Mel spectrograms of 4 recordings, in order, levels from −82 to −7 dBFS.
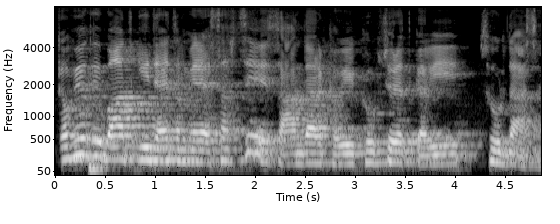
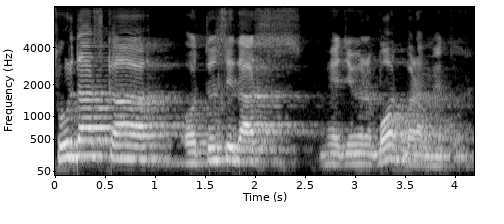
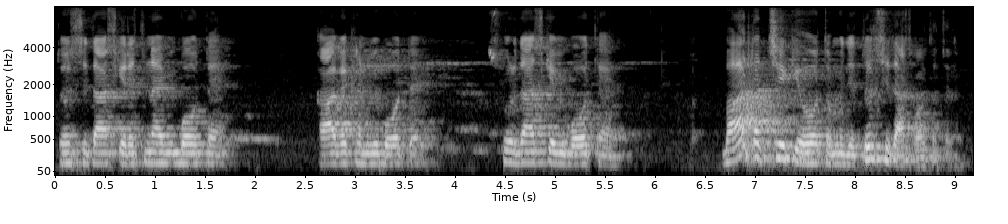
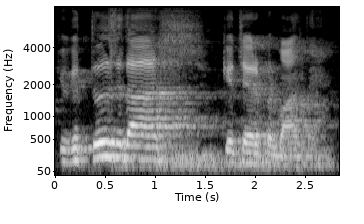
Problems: constant background noise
